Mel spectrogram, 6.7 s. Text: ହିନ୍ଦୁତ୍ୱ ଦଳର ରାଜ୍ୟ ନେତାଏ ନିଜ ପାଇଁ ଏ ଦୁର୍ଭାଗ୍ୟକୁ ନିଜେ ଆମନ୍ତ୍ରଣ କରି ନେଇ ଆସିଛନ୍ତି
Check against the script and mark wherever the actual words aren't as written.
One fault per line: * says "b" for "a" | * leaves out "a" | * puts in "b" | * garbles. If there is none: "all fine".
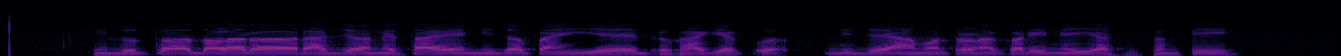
all fine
